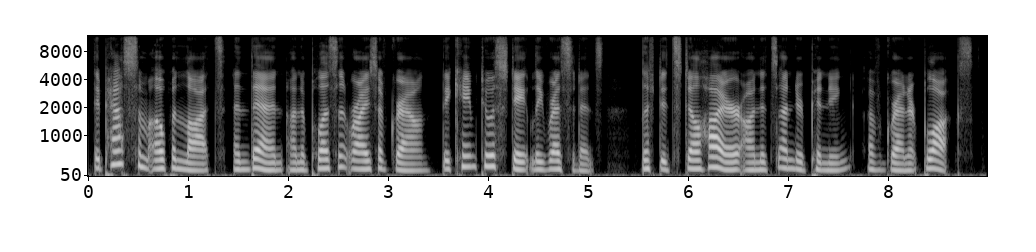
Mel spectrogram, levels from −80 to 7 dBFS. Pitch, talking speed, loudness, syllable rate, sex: 195 Hz, 185 wpm, -18 LUFS, 5.4 syllables/s, female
